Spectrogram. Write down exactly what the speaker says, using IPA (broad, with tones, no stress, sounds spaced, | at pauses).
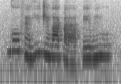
ɡ oː˦ f ɛ̃˧ ɣ iː˦ d͡ʒ ɛ̃˧ w aː˧ k͡p aː˨ | eː˧ w ĩ˦ m u˦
